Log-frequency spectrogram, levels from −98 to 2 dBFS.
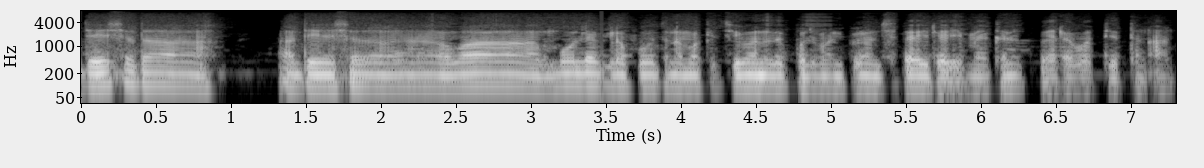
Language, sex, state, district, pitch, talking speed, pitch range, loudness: Tulu, male, Karnataka, Dakshina Kannada, 95 Hz, 105 wpm, 95-100 Hz, -24 LUFS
